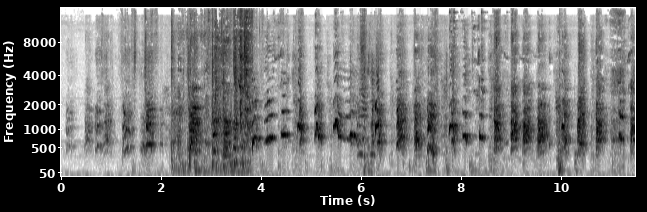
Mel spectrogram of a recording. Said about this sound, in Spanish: Bueno, pues resulta que no es solo el sonido este tan habitual con el que los perros expresan sus sentimientos de emoción.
